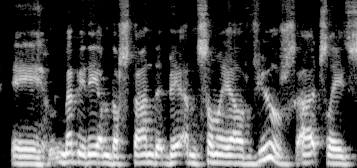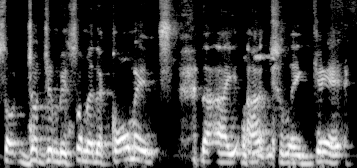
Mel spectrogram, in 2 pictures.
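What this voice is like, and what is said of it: Thick Scottish Stirlingshire accent. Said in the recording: “a thick Stirlingshire accent ... my Stirling accent”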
